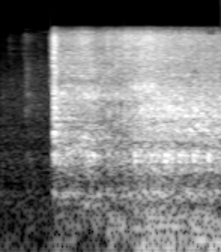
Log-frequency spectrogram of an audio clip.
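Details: Kubota tractor/combine diesel after checking the mechanical engine stop solenoid relay circuit. It is quiet, then the diesel catches at once and settles into a steady, clatter-free idle; a good, clean start.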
